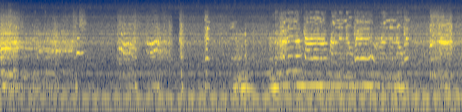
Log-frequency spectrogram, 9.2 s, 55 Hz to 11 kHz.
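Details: RCA 2-XF-91 radio on FM after fixing the chassis/frame ground connection: clean music plays steadily with no crackle or hiss bursts; normal FM reception.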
